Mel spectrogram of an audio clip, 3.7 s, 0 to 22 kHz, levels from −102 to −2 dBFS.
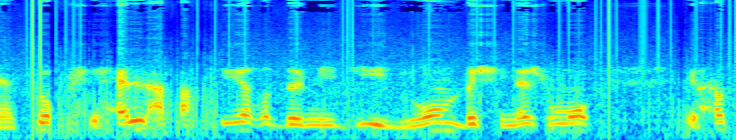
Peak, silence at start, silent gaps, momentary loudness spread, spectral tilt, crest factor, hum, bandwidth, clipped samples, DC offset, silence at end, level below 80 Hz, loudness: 0 dBFS; 0 s; none; 7 LU; -2.5 dB/octave; 30 dB; none; over 20 kHz; under 0.1%; under 0.1%; 0 s; -66 dBFS; -30 LUFS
